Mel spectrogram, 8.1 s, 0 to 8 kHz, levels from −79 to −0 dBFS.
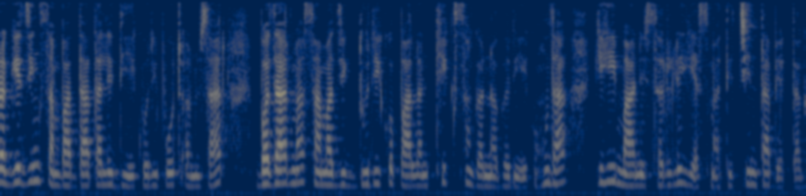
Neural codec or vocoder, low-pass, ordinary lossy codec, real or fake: none; none; none; real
